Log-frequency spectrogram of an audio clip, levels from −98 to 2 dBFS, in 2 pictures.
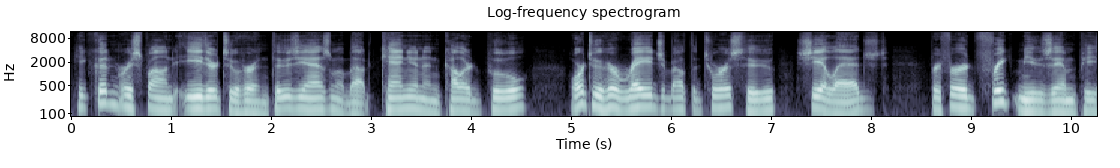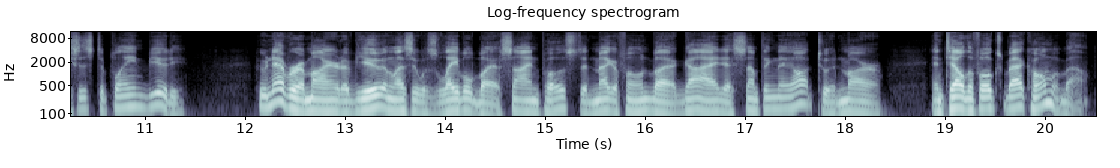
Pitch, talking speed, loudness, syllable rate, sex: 120 Hz, 165 wpm, -21 LUFS, 5.1 syllables/s, male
